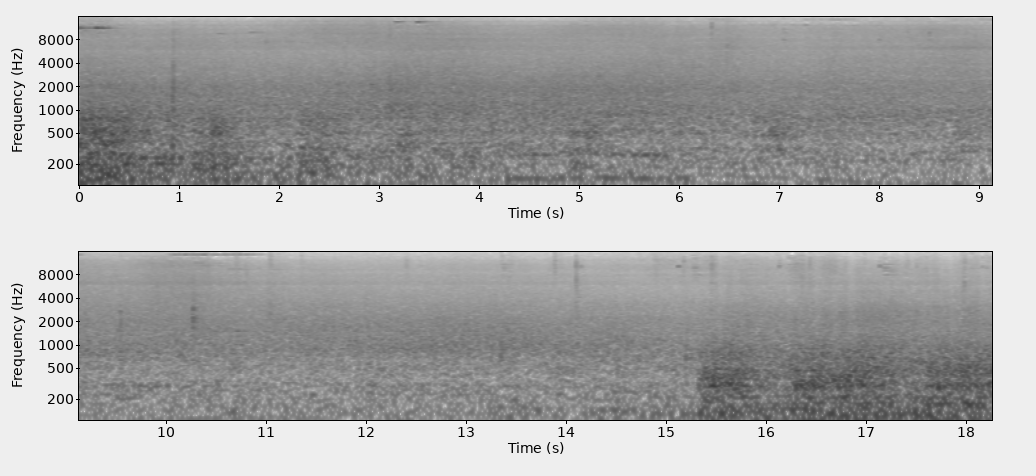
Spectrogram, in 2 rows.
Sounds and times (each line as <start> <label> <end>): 0.0 Cars 18.2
